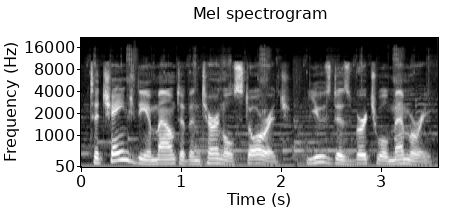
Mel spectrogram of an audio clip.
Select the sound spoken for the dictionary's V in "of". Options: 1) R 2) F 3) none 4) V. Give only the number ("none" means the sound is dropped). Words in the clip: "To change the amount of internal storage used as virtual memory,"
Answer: 4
